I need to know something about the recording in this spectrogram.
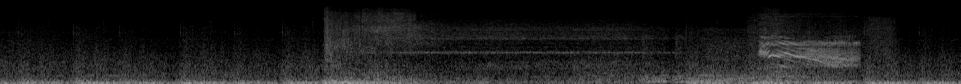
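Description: Heavy metal footsteps thud steadily.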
